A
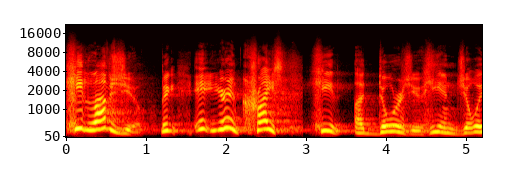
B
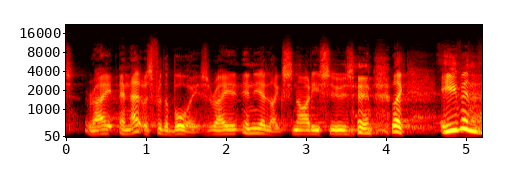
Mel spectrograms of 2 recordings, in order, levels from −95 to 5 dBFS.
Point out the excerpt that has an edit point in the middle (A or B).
A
